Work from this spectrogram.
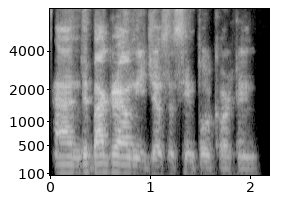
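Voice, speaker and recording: Low-voiced Mexican-accented middle-aged man. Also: a little fast, a bit bright, husky, low-quality recording. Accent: Mexican Spanish. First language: Spanish. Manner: hesitant, many fillers and restarts. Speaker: panel speaker. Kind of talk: panel talk on a video call. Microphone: video call.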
